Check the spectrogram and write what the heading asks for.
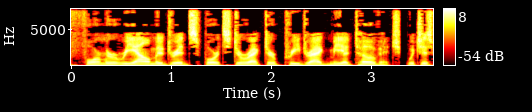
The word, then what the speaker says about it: Predrag: They are restricted mostly to loanwords and foreign names, such as the first name of former Real Madrid sports director Predrag Mijatovic, which is pronounced pe-eth-a, and after another consonant, the voiced obstruent may even be deleted, as in iceberg, pronounced i-theta-e-beta-e.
